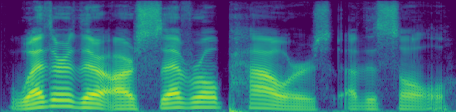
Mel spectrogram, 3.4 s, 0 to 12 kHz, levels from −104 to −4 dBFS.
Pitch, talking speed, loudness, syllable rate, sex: 115 Hz, 140 wpm, -18 LUFS, 4.4 syllables/s, male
